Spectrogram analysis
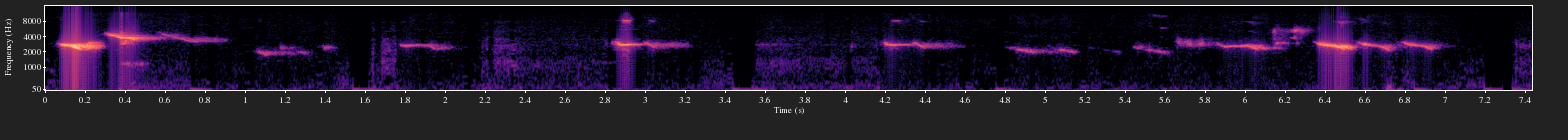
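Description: Baltimore Oriole song: rich whistled notes around mid-high pitch, given in short phrases separated by pauses of a second or more, with a brighter burst at the end.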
